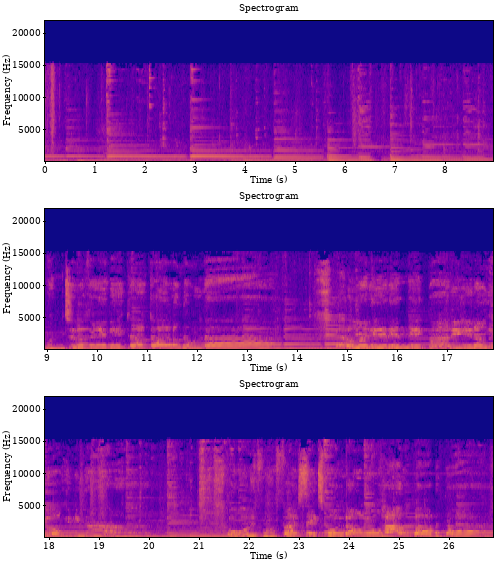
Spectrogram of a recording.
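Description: Live acoustic guitar playing, joined about nine seconds in by a woman singing into a microphone.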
